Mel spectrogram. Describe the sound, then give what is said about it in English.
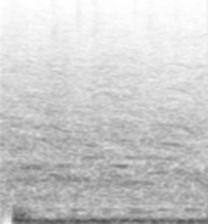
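A boxing crowd at the Dome Convention Center cheers at the world heavyweight championship fight between Floyd Patterson and Muhammad Ali, a loud, steady roar, a dense wash of many voices with a low rumble underneath that holds without pause from start to finish. “Today, the crowds are here for the biggest sports event of them all, the world's heavyweight championship fight.”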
